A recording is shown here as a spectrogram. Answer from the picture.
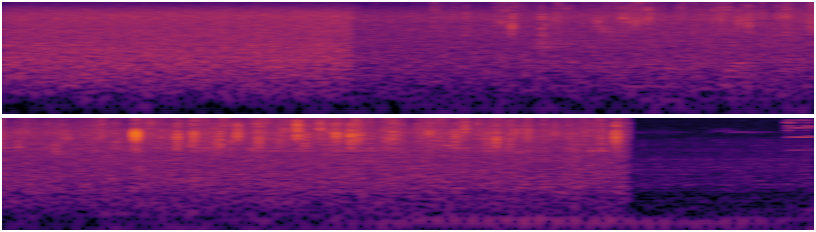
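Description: Water running from the spout of a Borjomi mineral-spring fountain as a plastic bottle is filled: a steady hiss with light splashes and clicks. It cuts off shortly before the end.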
